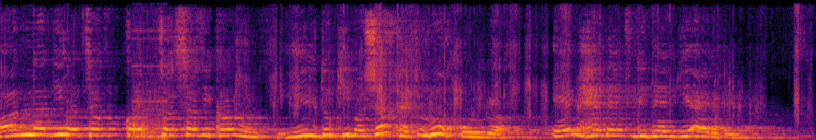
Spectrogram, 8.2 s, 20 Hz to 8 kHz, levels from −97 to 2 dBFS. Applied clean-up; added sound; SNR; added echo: neural separator model SepFormer DNS4.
